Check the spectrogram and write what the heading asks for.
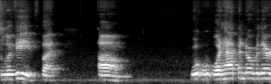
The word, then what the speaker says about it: Lviv: fact actually true, because Lviv, I would pronounce it Lvov myself. Okay. I think that's a Polish pronunciation, but it's very far into Western Ukraine.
